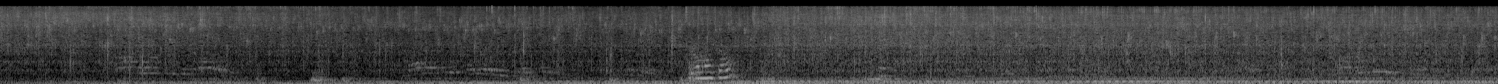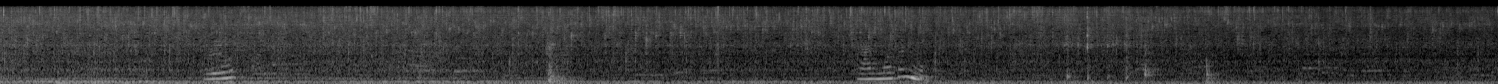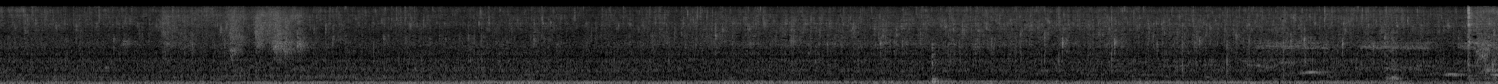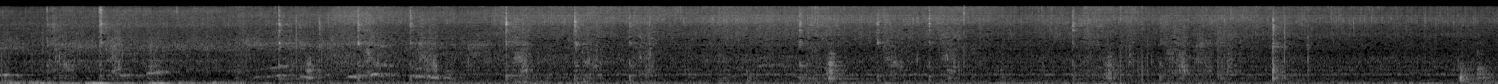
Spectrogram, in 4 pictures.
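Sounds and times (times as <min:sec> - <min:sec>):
onions and spices sizzling in oil: 0:00.0 - 0:59.9
metal spoon scraping a pan: 0:43.5 - 0:58.0.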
